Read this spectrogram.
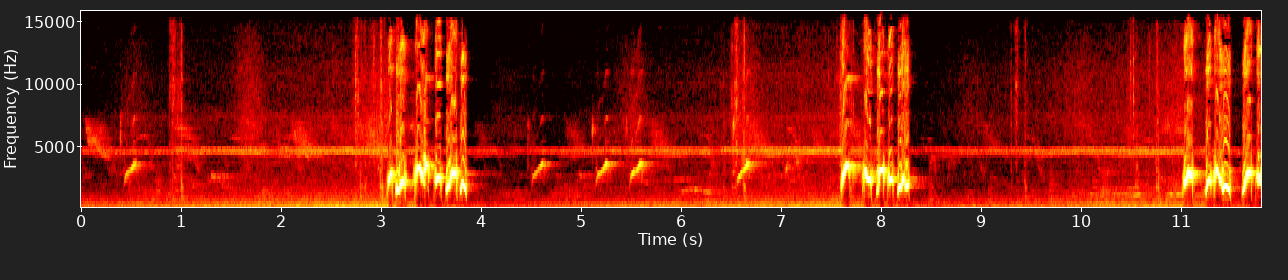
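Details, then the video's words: Red-whiskered bulbul morning song in the twisting double-voice style, used to train and excite caged birds: three loud warbled phrases about four seconds apart, each a rapid string of rolling whistles, with short rising chirps and a thin steady high tone between. "Luyện chào mào hót sáng, hót hay - Giọng kép xoắn tít, kích chim căng, luyện chào mào hót"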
